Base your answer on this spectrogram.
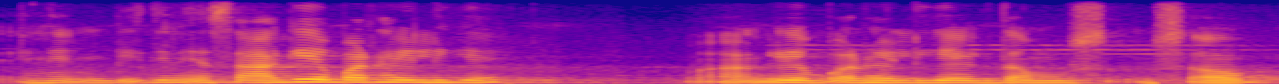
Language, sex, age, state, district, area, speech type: Maithili, female, 60+, Bihar, Madhepura, urban, spontaneous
